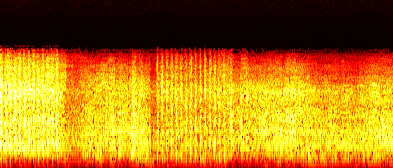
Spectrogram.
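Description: Rapid bursts of heavy automatic gunfire from Israeli helicopter gunships attacking targets in the refugee camp in the city of Jenin. The gunfire crackles in fast, rhythmic volleys over a constant loud rumbling drone, with a short lull before another sustained burst.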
